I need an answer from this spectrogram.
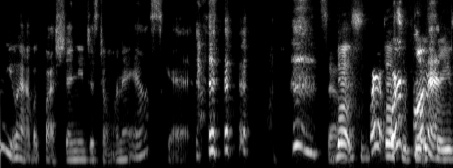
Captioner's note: laughter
